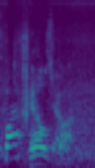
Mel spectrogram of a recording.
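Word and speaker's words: Hellesbock: Hellsbock. – Okay, so that second E is silent pretty much.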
